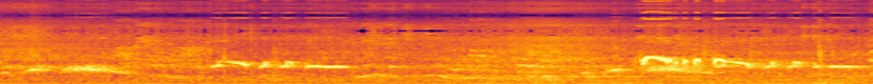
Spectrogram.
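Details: Wild local zebra dove uttering soft rolling coos, then a clearer trilled phrase near the end, amid steady low background rumble.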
